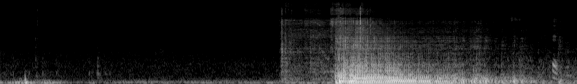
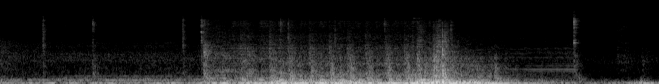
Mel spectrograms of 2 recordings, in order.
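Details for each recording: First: Turbo Hyundai Sonata with straight-pipe exhaust, first start after nearly 3 years sitting, following fuel line repairs and three fuel-pump primes; one sharp backfire pop, then a smooth, even idle; normal start. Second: Hyundai Sonata turbo, not run for nearly 3 years: steady cranking about three to four beats a second, then a short rough catch that dies; it fires briefly on residual fuel in the line with the fuel pump fuse pulled.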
